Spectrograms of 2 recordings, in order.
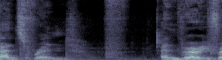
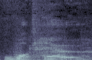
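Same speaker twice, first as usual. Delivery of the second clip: posh toff; 3 semitones higher than usual. Pretend. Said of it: "Today I am feeling very posh".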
